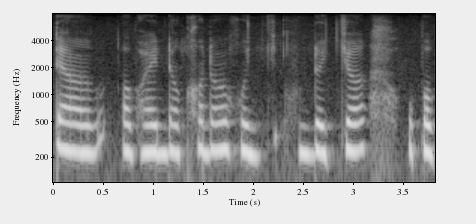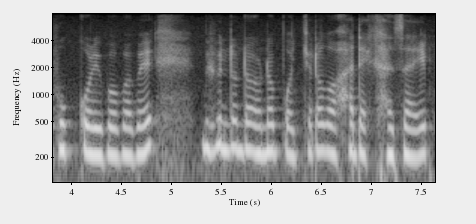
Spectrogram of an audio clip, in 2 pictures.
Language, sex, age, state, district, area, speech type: Assamese, female, 18-30, Assam, Dibrugarh, rural, spontaneous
